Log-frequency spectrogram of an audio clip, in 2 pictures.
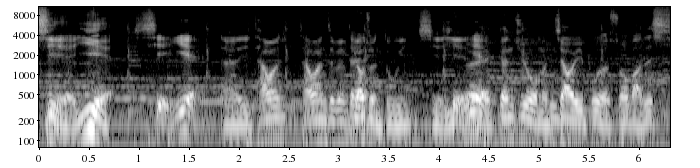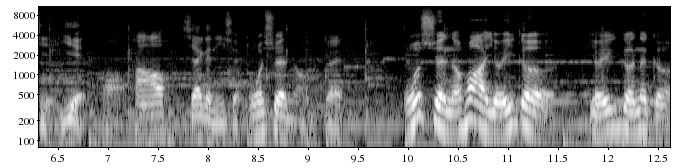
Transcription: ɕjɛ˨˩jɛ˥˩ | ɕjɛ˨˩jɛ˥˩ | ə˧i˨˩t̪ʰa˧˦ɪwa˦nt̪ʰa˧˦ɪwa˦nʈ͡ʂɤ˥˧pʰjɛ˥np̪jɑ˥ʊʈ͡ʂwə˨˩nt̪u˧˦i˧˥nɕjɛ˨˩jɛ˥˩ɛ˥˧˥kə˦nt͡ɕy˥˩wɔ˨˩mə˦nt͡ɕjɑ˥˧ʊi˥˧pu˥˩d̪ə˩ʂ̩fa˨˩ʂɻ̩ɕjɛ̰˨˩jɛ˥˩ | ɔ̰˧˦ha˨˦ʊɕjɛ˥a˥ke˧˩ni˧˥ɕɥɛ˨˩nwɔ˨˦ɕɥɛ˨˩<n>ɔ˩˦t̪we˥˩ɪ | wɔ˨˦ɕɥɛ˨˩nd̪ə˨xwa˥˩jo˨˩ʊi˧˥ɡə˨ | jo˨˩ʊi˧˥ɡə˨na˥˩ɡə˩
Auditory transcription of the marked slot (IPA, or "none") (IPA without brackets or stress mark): n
